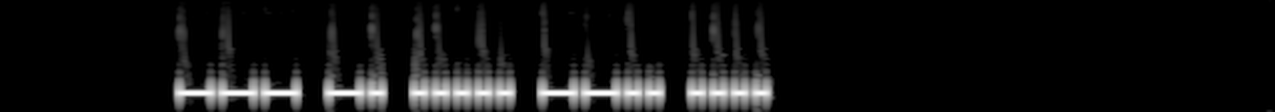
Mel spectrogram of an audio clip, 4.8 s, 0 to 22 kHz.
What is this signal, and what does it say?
Morse code, heard as a keyed tone, about 30 wpm, 700 Hz. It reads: ON5ZH
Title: DXCC-100 Call Signs - 5 Characters - 30wpm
